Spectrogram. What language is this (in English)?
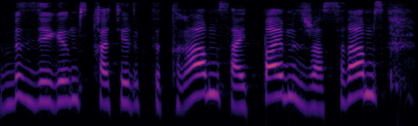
Kazakh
